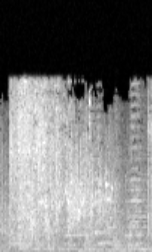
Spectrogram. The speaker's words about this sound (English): Glass shatters like rain as they run for cover.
